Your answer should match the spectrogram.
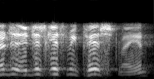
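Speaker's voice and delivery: normal talking voice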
